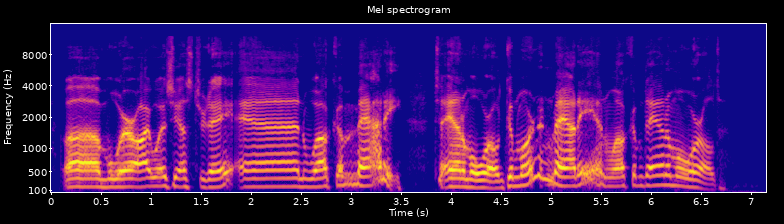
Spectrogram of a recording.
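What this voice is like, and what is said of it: Worn-out, strained voice. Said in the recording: “this is how I lost my voice. I wore out my voice yesterday ... my voice is not the greatest today because I kind of wore it out yesterday”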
